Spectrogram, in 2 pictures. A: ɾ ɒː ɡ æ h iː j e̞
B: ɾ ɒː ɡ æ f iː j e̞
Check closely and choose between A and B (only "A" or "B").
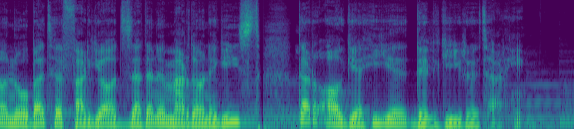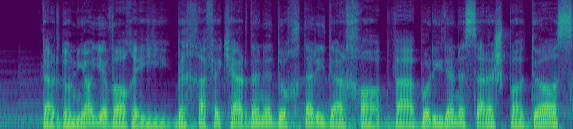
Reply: A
